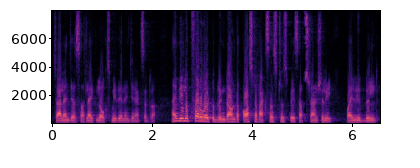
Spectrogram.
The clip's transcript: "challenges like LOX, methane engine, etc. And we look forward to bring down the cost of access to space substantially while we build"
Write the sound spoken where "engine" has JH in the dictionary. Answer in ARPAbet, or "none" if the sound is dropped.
JH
